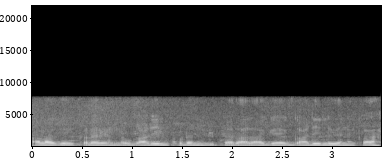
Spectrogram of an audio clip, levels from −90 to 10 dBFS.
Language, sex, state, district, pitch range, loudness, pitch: Telugu, male, Andhra Pradesh, Sri Satya Sai, 105-110 Hz, -16 LUFS, 110 Hz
